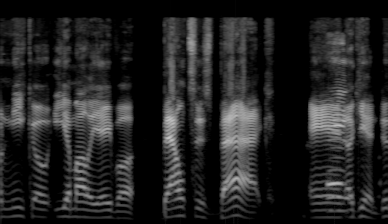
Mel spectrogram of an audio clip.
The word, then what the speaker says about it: Iamaleava: The last part. It's Iamaleava instead of Eva.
